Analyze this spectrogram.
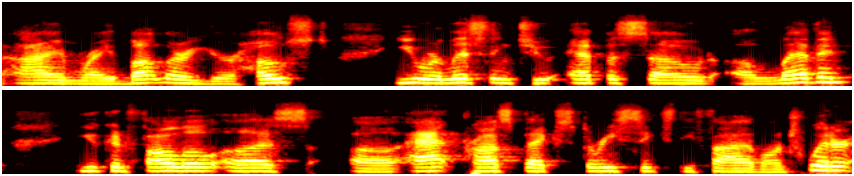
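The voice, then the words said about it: Strong country accent. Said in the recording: “my horrendous country accent”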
